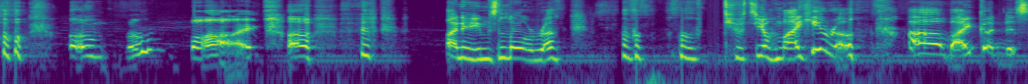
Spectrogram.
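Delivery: very high, very slow, flustered swoon. Voicing a rescued woman thanking her rescuer: acting enamored and shaken. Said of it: "very, uh, enamored with you".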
